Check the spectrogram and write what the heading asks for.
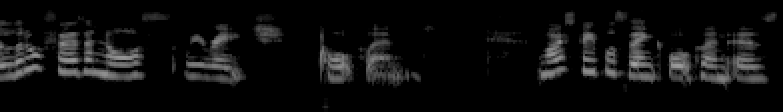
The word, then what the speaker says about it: Auckland: Now, I sometimes hear learners pronounce it like Auckland, which kind of makes sense. I mean, it is spelt like land, but the correct pronunciation is Auckland.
